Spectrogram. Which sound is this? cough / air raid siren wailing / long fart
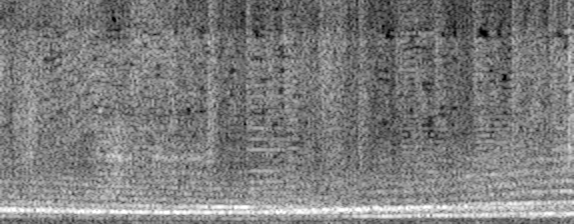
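air raid siren wailing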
